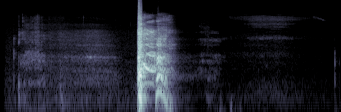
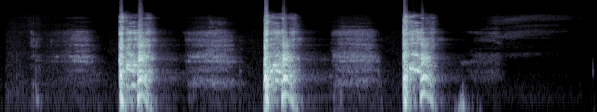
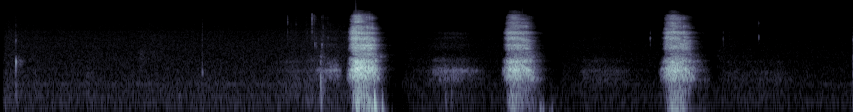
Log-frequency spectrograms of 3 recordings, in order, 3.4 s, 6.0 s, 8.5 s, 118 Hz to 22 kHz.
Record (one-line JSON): {"cough_length": "3.4 s", "cough_amplitude": 32768, "cough_signal_mean_std_ratio": 0.21, "three_cough_length": "6.0 s", "three_cough_amplitude": 32768, "three_cough_signal_mean_std_ratio": 0.31, "exhalation_length": "8.5 s", "exhalation_amplitude": 29332, "exhalation_signal_mean_std_ratio": 0.22, "survey_phase": "beta (2021-08-13 to 2022-03-07)", "age": "45-64", "gender": "Male", "wearing_mask": "No", "symptom_none": true, "smoker_status": "Ex-smoker", "respiratory_condition_asthma": false, "respiratory_condition_other": false, "recruitment_source": "REACT", "submission_delay": "4 days", "covid_test_result": "Negative", "covid_test_method": "RT-qPCR", "influenza_a_test_result": "Negative", "influenza_b_test_result": "Negative"}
